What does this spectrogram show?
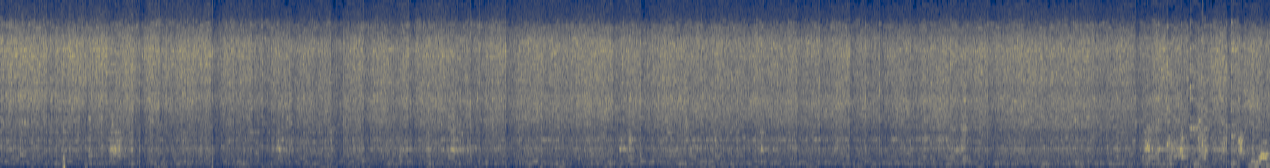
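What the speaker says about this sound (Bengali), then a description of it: "এখন ছোলা দিয়ে দেবো, দিয়ে সেই ছোলাগুলো সুন্দর করে ভেজে নেব।" Chickpeas frying with spices in a pan, a loud, constant bright sizzle and hiss that fills the whole stretch, with faint scraping and no voices.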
